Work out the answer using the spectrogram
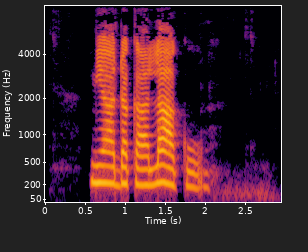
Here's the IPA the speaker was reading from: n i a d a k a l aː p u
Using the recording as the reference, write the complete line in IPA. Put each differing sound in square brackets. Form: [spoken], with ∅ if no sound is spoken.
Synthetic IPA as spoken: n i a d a k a l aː [k] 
